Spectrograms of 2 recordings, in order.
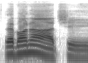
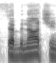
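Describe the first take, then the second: First: Fibonacci as fe-ba-NAH-chee, a mock Italian accent. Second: Said in the usual way. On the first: Shown as a demonstration. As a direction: roll Fibonacci out Italian-style, a bit louder. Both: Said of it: "can you do your best Italian accent".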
